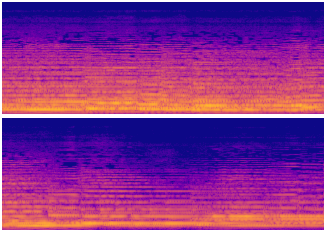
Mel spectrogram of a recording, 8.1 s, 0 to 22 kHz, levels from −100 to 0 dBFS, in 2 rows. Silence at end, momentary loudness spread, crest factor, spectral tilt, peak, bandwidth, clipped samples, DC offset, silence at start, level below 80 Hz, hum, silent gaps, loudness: 0 s; 7 LU; 14 dB; -10 dB/octave; -8 dBFS; 5.6 kHz; under 0.1%; under 0.1%; 0 s; -54 dBFS; none; none; -22 LUFS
